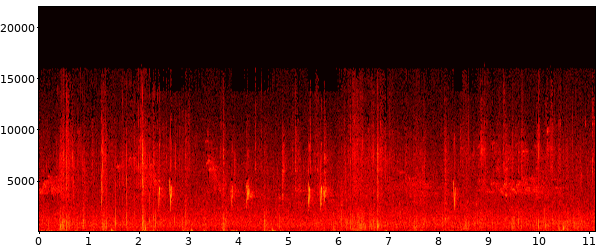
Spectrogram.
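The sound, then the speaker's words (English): Steady footsteps of a person walking toward a bird crunch over rough ground outdoors, fairly loud, with an irregular walking rhythm and faint high chirps in the background. “Okay, so I'm walking towards him again.”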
